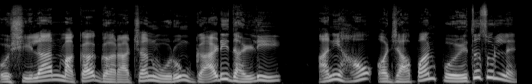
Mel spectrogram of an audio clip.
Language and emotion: Goan Konkani, happy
